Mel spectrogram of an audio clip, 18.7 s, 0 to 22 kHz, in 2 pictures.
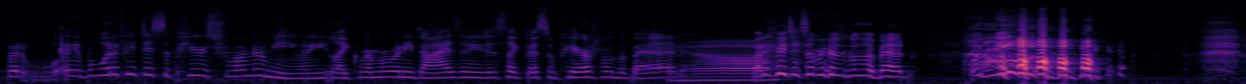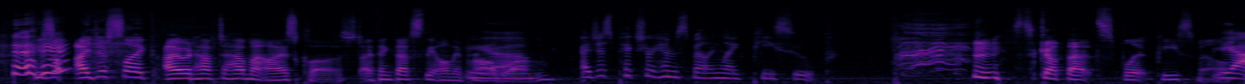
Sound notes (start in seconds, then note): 7.3 laughs; 16.5 laughing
